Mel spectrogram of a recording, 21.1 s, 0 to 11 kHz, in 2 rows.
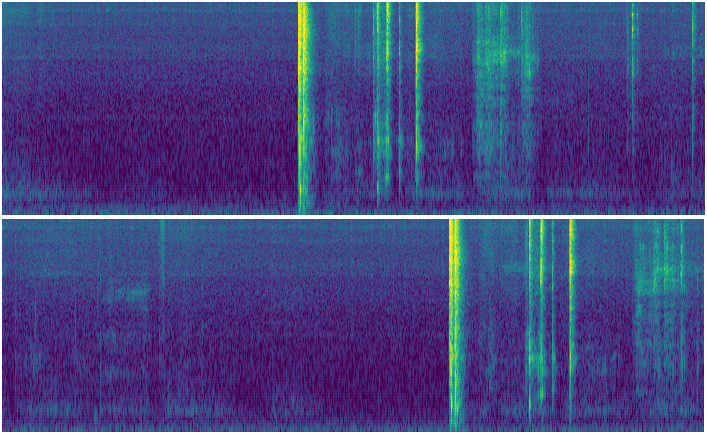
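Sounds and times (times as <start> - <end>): sharp clicks and rattles: 4.4 - 12.1, 17.2 - 21.0
bb gun firing pop: 4.5 - 4.8, 17.3 - 17.6.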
